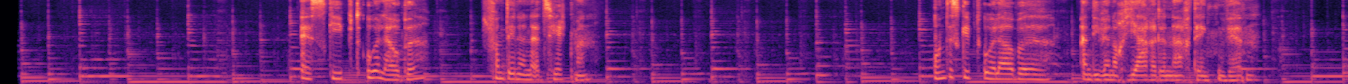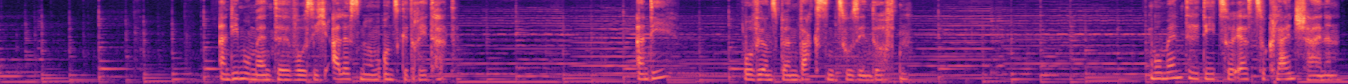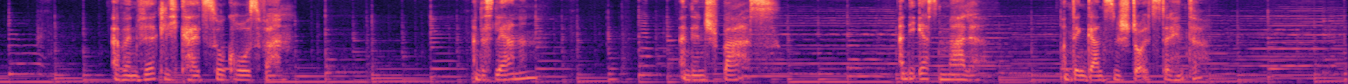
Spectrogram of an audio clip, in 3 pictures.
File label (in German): Frau OFF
